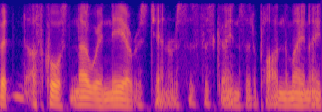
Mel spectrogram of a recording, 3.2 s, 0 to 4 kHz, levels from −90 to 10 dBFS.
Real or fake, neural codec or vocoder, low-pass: fake; codec, 16 kHz in and 24 kHz out, 1 kbps, XY-Tokenizer; 3.6 kHz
